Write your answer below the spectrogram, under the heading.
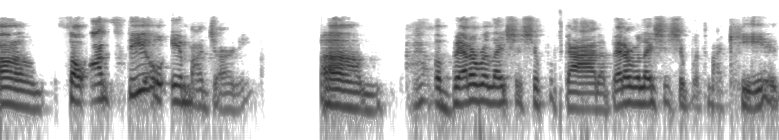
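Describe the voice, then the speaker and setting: A medium-pitched woman at a fairly slow pace, with ordinary pitch variation and big swings in loudness. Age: 50s. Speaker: author and guest sharing personal story. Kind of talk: casual interview, personal testimony. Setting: video podcast. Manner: naturally loud; animated.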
